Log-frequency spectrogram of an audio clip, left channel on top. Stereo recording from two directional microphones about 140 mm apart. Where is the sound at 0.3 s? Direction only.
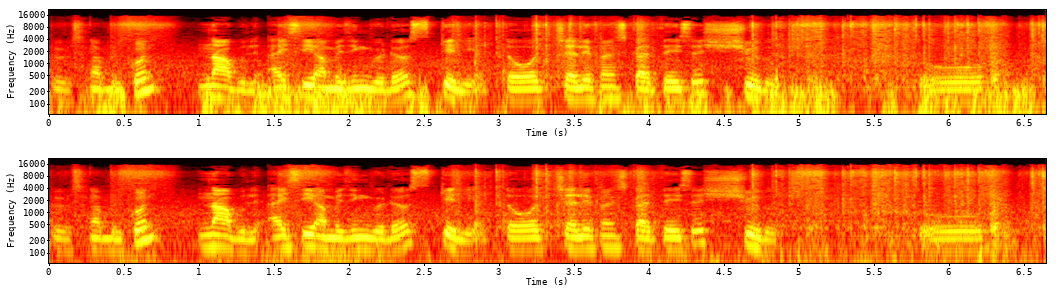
5° left (ahead or behind).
